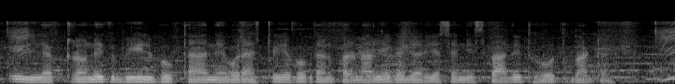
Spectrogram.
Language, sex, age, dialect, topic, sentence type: Bhojpuri, male, 18-24, Northern, banking, statement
